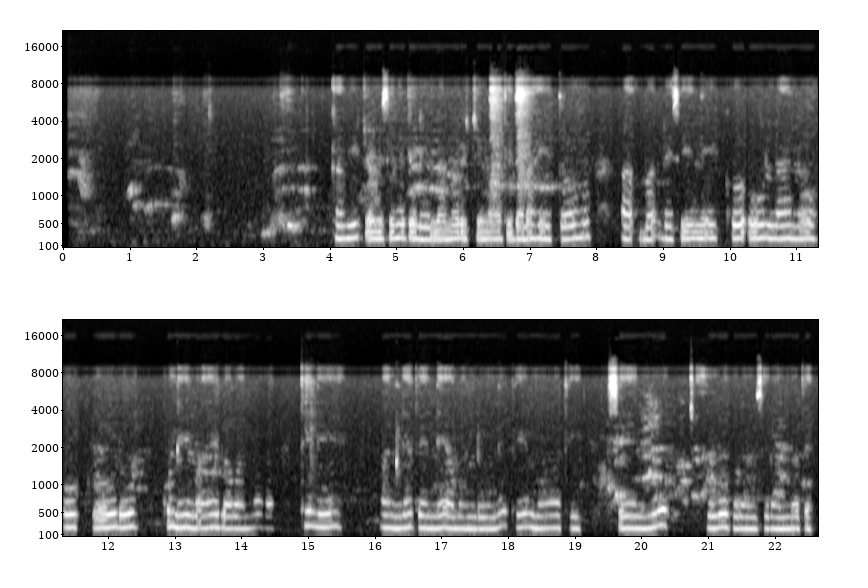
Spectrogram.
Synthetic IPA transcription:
kɐbiːt͡ʃʼːɔ̰mɪsɪlɛt̪ɛleːlːɐnːɔɾɪ̰t͡ʃːɪ̰maːt̪ɪ̰d̪ɐnɐɦeːt̪ːoːhʊ | ɐbɐʔɾɛsinːɪːkʰːɔʔuːlːɐnoːhɔkʰuːd̪ʊ | kʊnɪmaːjlɐwɐnːɔhɐ | t̪ɪnɪ | ɐŋɡɐt̪ɛnːɛɐmɐnd̪onːɛt̪ɪmaːt̪ʰɪ | seːnːʊt͡ʃʼɐlːʊhɔɾɔnsɪɾɐnːɔt̪ɛ

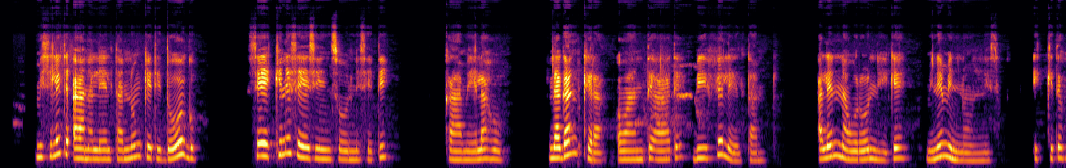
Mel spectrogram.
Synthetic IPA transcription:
mɪsɪlɛt̪ɛʔaːnɐle̞ːlt̪ɐnːɔŋkɛt̪ɪd̪oːɡɔ | sɛːkːɪnɛse̞ːsiːnso̞ːnːɪsɛt̪ɪ | kaːme̞ːlɐɦo | d̪ɐɡɐŋkɛɾɐɔwant̪ːɛaːt̪ɛbiːfːɛle̞ːlt̪ɐnɔ | ʔɐlɛnːɐwɔɾoːnːɪhɪɡe | mɪnɛmɪnːoːnːɪs | ʔɪkːɪt̪ɛ

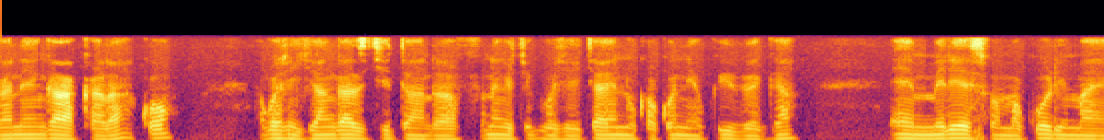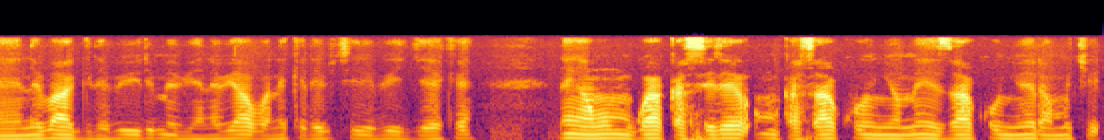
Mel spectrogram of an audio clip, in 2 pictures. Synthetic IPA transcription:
ŋɡane̞ːŋɡaːkalako̞ | aɡwatinicaːŋɡaːzicitaːndafuneŋɡaciɡoβocecaːjinukako̞nekwiːβeɡa | emmeɾesβamakulimaeneβaɡiɾeβiiɾimeβjeːneβjaːβo̞ne̞keɾeβiciɾiβiɟe̞ke̞ | ne̞ŋɡamumuɡwaːkasiɾe̞omukasakuɲomeːzakuɲwe̞ːɾamuci

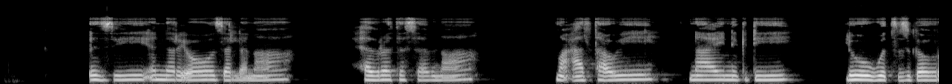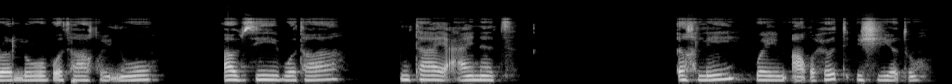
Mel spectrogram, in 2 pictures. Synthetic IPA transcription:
ʔɨziɨ̰nːɨɾḭʔo̞zɐlːɐna | ħɨβɾɐt̪ʰɐsɐβna | ma̰ʕalt̪ʰawi | najnɨɡd̪i | lɨhɨwʊt͡s̪ʼzɨɡɐβɾɐlːubo̞̰t̪ʰakʰo̞jnu | ʔaβzibo̞t̪ʰa | ɨnt̪ʰajʕa̰jnɐt̪ | ʔɨxliwɔjmʔa̰χʼħut̪jɪʃɪjɛt̪ʼu

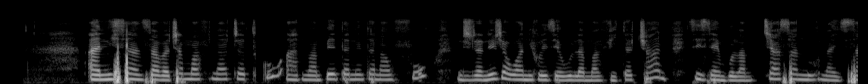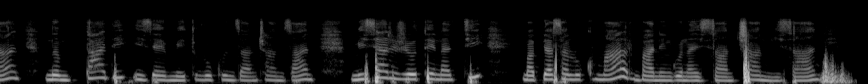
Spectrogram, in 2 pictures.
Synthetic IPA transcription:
anisanizavaʈ͡ʂəmafinaʈ͡ʂat̪u̥kuaɾimampent̪anent̪ananfuɳɖ͡ʐiɖ͡ʐaneʈ͡ʂəwaniɦoizajuləmavit̪aʈ͡ʂanusiːzajmbuləmikjasanuɾunaiz̥ani̥numit̪ad̪iːzajmet̪ulukunizaniʈ͡ʂanizani̥misiaɾirewt̪enət̪i | mapjasəlukumaɾumbaaneŋɡunaiz̥aniʈ͡ʂanuizani̥

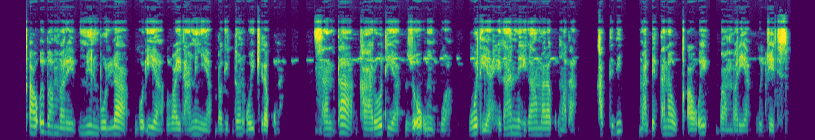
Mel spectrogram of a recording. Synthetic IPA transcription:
kʼɐwʔɛbɐmbɐɾɛmɪnbɔlːaːɡɔʔɪjavɐjt̪ʰamɪnɪjɐ̰bɐɡɪd̪ːɔnɔjkʼːɪd̪ɐkʼʊmɐ | sɐnt̪ːaːkʰaːɾo̞ːt̪ɪjazɔʔɔʔʊŋkʊwa | wɔt̪ʼɪjahɛɡaːnːɛhɛɡaːmɐlɐkʼʊmɐt̪ʰɐ | kʰɐt̪ːɪd̪ɪ | mɐlʔɛt̪ːɐnɐwkʼɐwʔɛbɐmbɐɾɪjɐɡʊd͡ʒːeːd̪ːɪ̥s

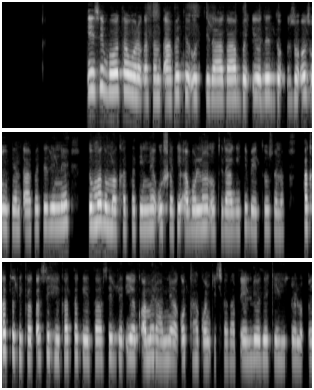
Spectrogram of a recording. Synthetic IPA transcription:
ʔɪsɪbo̞ːt̪ːɐwɔɾɐkʼɐt̪ɐnt̪ʼaːfɛt̪ːɪʊt̪ːɪd̪aːɡaːbɛʔɪjod̪ɛzɔʔɔt͡sʼuːfɪjɐnt̪ʼaːfɛt̪ːɪd̪ɪnːɛ | d̪̥ʊmːɐd̪ʊmːɐkʰɐt̪ːɐt̪ɪnːɛʔʊʃːɐt̪ɪʔɐbɔlːɐnʊt̪ːɪd̪aːɡeːt̪ɪbe̞ːt̪ːoːsɔnɐ | hɐkɐt̪ːɐt̪ɪkːɐkʼɐsːɪhɛkɐt̪ːɐke̞ːt̪ːaːsɪd̪ɛʔɪjɐkʼɐmɛɾaːnːɛɐkʼɔt̪ːɐɐkʼɔnt͡ʃʼɪsːɐɡ̪at̪ʼeːlːɪjɔd̪ɛkeːhɪpːɛlɔʔʼːɛ

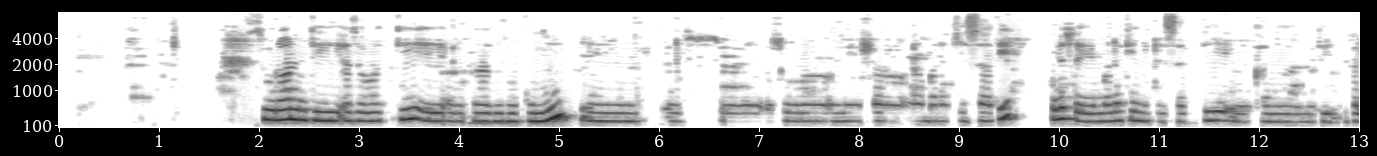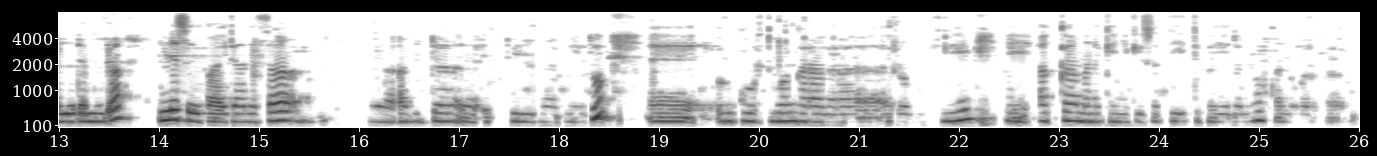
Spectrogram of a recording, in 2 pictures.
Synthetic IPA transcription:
suːɾaːnːʊt̪iɐsɐwɐt̪ːɪɐɾkaːd͡ʒɪɾɐkʊnɪ | suːɾɐmɐʃɐmɐnɐke̞ːsːaːt̪ɪ | kʊnɪsɛmɐnɐkeːɲːɐke̞ːsːɐt̪ːɪkʰɐnmɔt̪iːt̪ːɪfɐjːɐd̪ɐmuᶑɐ | ɪnːɪse̞ːfaːɪt̪aːnɪsːaː | ɐbɪd̪ːɐɪt̪ːɪnɐkneːt̪ʊ | ɾɡoːft̪ʊwɐŋɡɐɾaːɡɐɾaːɪrːɐɡuːfneː | ɐkːɐmɐnɐke̞ːɲːɐke̞ːsːɐt̪ːɪːt̪ːɪfɐjːɐd̪ɐmnuːfkɐnːʊɡɐɾkaːʊ

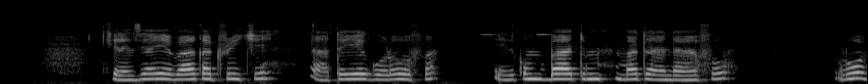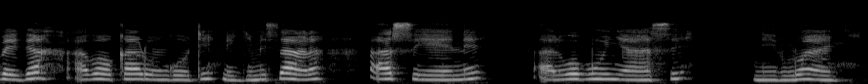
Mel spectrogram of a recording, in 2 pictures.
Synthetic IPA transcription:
keɾezijajeβaːkatɾici | ateje̞ɡo̞lo̞ːfa | eɾikomuβaːtimataːndafu | luβe̞ɡa̰ːβokaluːŋɡotiniɟimisaːlaː | sijene̞ | aliwo̞βuɲaːsi | niɾulwaːɲi

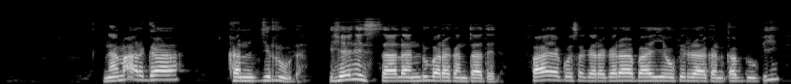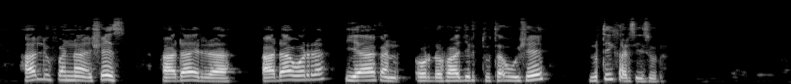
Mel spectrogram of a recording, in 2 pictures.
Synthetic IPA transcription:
nɐmɐɐɾɡaː | kɐnd͡ʒɪrːuːᶑɐ̥ | ʔɪʃe̞ːnɪsːaːlaːnd̪ʊbɐɾɐkɐnt̪aːt̪ɛᶑɐ̥ | faːjɐɡɔsɐɡɐɾaːɡɐɾaːbaːjʔe̞ːɔfɪrːaːkɐŋkʼɐb̚d̪uːfɪ | haːlːɪʊfːɐnːaːɪʃeːsː | d̪aɪ | aːd̪aːwɐrːɐdɪjaːkɐnɔɾd̪ɔfaːd͡ʒɪɾt̪ʊt̪ɐʔuːɪʃe̞ː | nʊt̪ɪkɐɾsiːs̬uːᶑɐ̥

